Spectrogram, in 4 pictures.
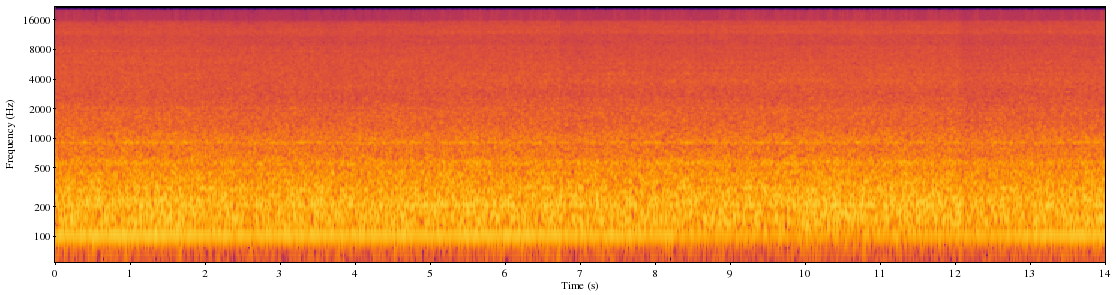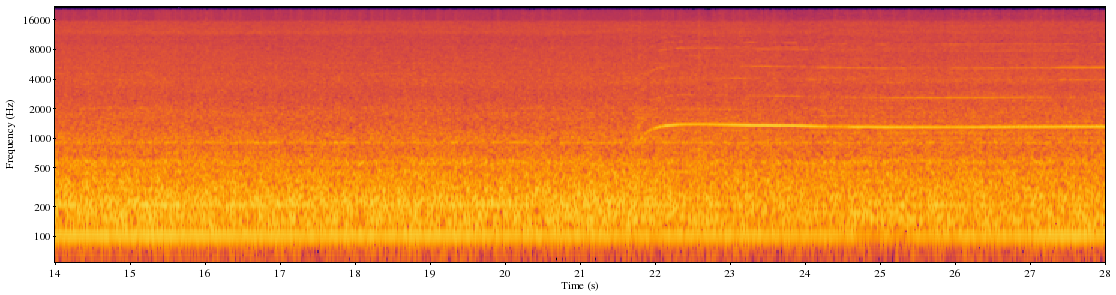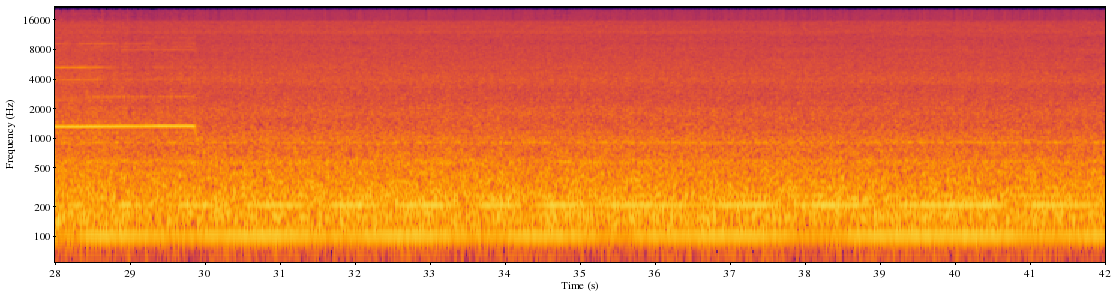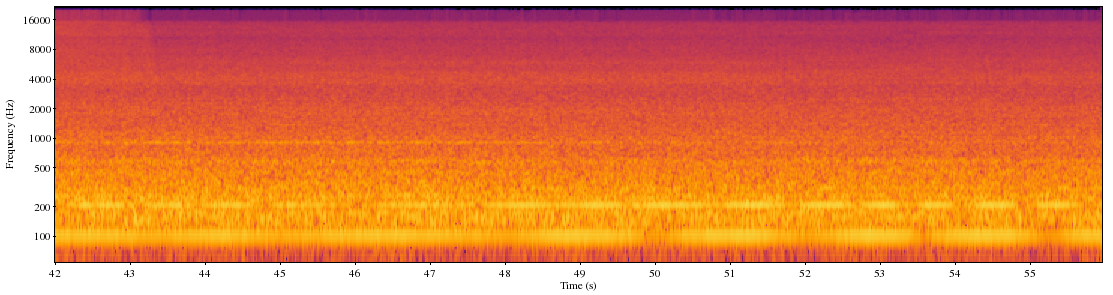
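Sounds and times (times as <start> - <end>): aircraft piston engines droning: 20.3 - 30.7.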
